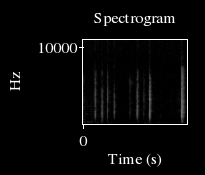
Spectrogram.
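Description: Typing on a computer keyboard while entering data in Tally Prime accounting software: about eight sharp, close keystrokes in an irregular rhythm, fairly quiet, with no talking.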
